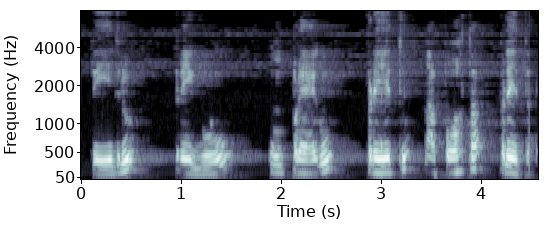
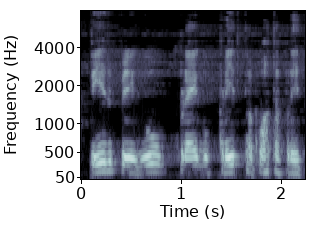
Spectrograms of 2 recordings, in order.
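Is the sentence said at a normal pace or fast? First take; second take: normal; fast. First: It is said at a normal pace. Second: Pedro is stressed, and the rest is fast.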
